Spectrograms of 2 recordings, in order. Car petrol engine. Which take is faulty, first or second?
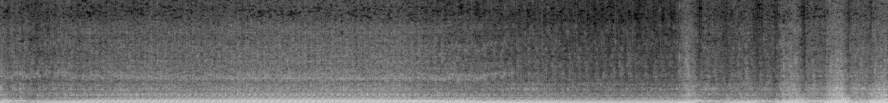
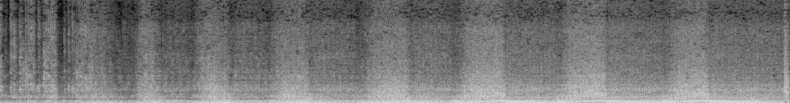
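first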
